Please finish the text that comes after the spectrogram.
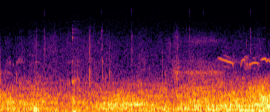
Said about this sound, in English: plane going overhead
